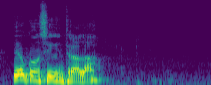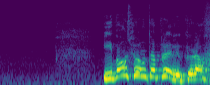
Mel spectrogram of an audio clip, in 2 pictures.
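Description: A middle-aged man speaks calmly and with emphasis into a close microphone.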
